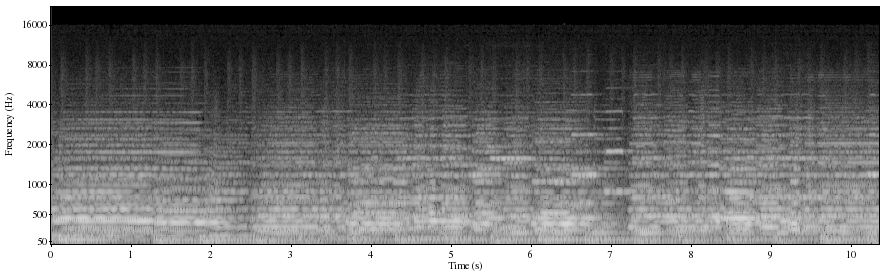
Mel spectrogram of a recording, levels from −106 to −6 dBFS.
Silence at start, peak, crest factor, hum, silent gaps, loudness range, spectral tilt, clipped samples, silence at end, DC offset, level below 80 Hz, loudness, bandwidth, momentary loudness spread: 0 s; -14 dBFS; 14 dB; none; none; 2 LU; -8 dB/octave; under 0.1%; 0 s; under 0.1%; -40 dBFS; -29 LUFS; 9.6 kHz; 5 LU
